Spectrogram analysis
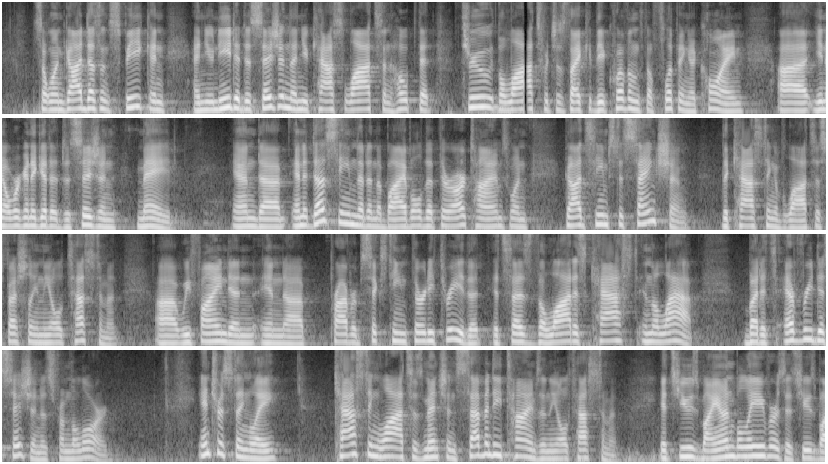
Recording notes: This series of audio messages were given at Crossroads Christian Fellowship Kauai in 2005.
